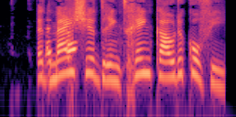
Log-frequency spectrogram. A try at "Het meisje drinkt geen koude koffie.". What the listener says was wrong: Koud, not the L vocalization.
